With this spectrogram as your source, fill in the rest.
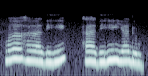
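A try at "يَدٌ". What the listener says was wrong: Yadun, ya, enggak panjang, bukan yadun, tapi yadun.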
